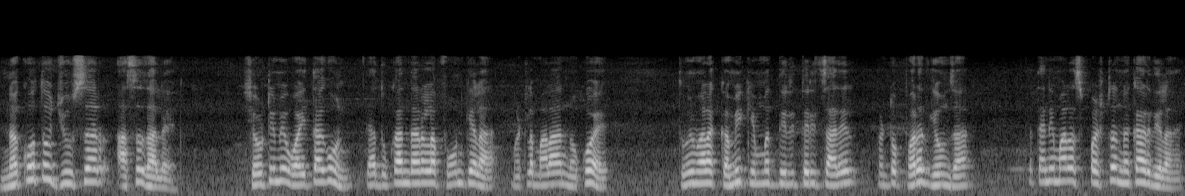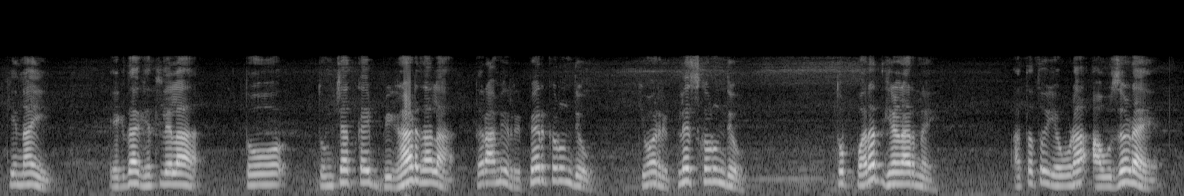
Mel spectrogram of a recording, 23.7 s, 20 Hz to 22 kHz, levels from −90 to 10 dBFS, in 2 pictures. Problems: constant background noise, background conversations at intervals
